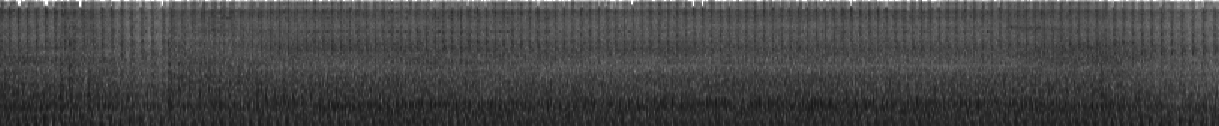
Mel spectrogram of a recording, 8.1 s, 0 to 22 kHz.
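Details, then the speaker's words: 1979 John Deere 210 garden tractor just started, still cold and smoking a little until warm: busy, even single-cylinder chatter at steady speed with no misses or surging; runs clean and healthy. "As you can all hear how this thing sounds. She runs really good."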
